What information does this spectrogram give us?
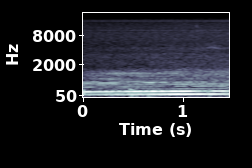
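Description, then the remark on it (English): A red Datsun 240Z rally car with a blue bonnet roars loudly, its engine holding a steady, throaty low drone with strong harmonics for the whole moment, with no voices over it. “240, is it, JP? Yeah, 240Z.”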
